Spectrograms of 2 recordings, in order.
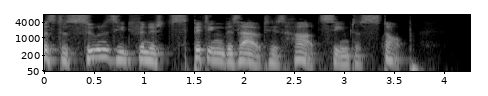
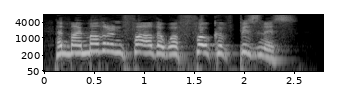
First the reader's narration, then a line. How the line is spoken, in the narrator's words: he yelled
